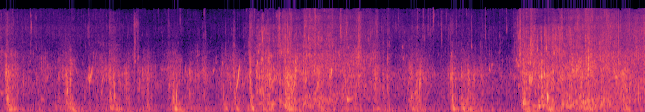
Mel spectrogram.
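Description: Lake water lapping and splashing irregularly in short slaps, with a louder stretch near the end.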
